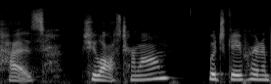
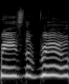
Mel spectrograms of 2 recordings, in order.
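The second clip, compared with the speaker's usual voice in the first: very high, loud, giddy, over-the-top excitement; 11 semitones higher, 9 dB louder than usual. Retelling mom's line to friends in the car: imitating mom's excited voice. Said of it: "being all excited and weird".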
